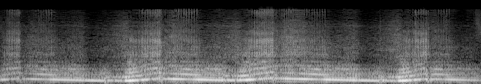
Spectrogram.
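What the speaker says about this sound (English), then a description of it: "the engine sound structure is emitted almost unfiltered" A loud sports car engine revs up and down repeatedly through a Capristo exhaust system, its deep harmonic roar rising and falling in pitch without pause.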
